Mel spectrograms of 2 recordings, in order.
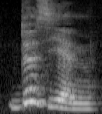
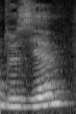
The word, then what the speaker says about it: deuxième: de lille hier deux sous les lits ma deuxième alors attention deuxième ça s'écrit comme ceux-ci deuxième d eux une x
